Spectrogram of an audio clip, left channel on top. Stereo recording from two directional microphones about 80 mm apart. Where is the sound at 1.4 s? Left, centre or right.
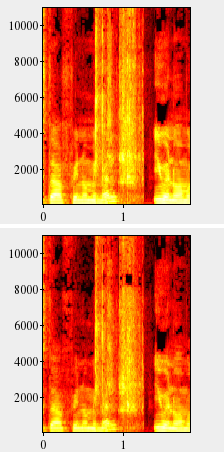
Left.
